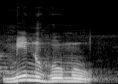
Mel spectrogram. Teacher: Yang pertama pada ucapan minhum, maka di sini mim sakinah dijadikan silatul mim oleh 2 qurra, Ibnu Katsir dan Abu Ja'far.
